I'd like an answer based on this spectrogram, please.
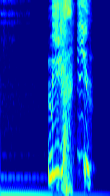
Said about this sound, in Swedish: Jag kommer nysa. Kommer du nysa?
